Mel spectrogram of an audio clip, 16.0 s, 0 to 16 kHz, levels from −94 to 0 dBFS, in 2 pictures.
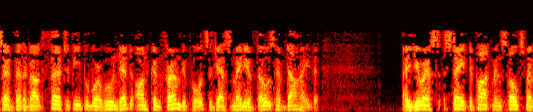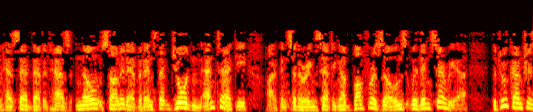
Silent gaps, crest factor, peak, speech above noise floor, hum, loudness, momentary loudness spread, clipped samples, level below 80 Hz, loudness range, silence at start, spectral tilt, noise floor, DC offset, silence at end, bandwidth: none; 20 dB; -4 dBFS; 47 dB; none; -24 LUFS; 7 LU; under 0.1%; -48 dBFS; 3 LU; 0 s; -10.5 dB/octave; -71 dBFS; under 0.1%; 0 s; 5.8 kHz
